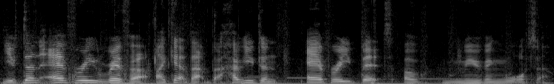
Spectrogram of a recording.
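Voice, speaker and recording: A man's voice: on the high side, normal speed, a bit bright, soft background music. A young man hosting a casual live stream while playing a game, rambling and answering chat messages.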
